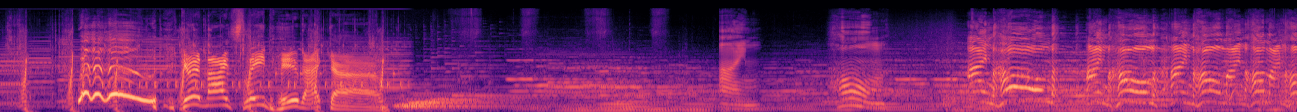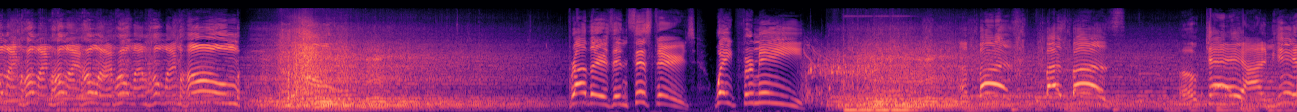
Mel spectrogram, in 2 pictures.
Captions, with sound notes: Whoo hoo hoo. Good night sleep, here I come. I'm... home. I'm home! I'm home! I'm home! I'm home! I'm home! I'm home! I'm home! I'm home! I'm home! I'm home! I'm home! [buzzing] Brothers and sisters, wait for me. [buzzing] Buzz! Buzz! Buzz! Okay, I'm here.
